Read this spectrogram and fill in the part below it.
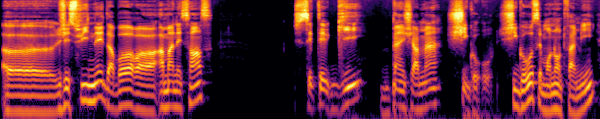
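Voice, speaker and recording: Middle-aged guy, very deep voice, slow explaining, lots of uh, dry mic. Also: lively intonation, a bit bright, no echo. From Democratic Republic of the Congo. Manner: measured, explanatory, many hesitations. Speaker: museum director, guest. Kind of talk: interview storytelling.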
